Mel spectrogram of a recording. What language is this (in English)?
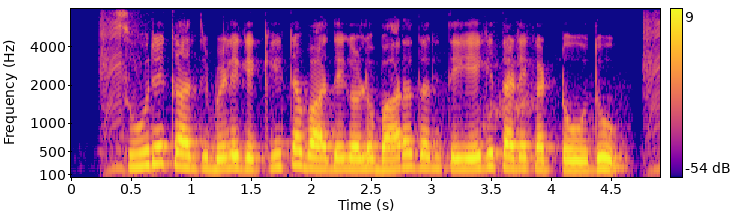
Kannada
